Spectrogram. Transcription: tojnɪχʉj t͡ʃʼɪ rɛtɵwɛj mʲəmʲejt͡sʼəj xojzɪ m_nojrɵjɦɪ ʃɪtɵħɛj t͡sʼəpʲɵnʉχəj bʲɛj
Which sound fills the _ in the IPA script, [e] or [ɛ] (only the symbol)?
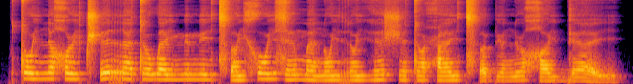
ɛ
